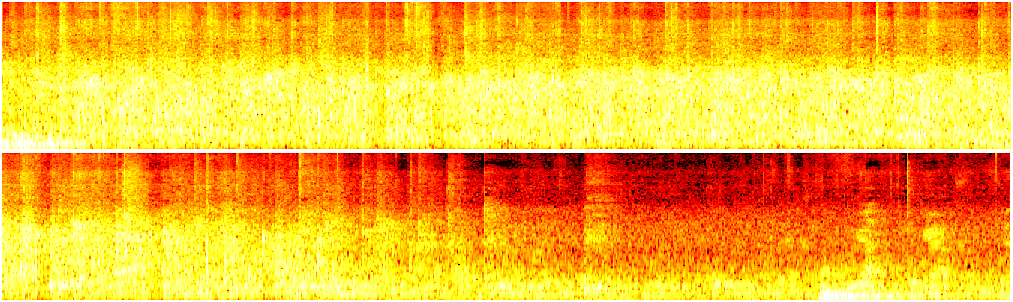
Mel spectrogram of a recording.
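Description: An award ceremony audience claps in sustained, dense applause that thins out toward the end, with voices audible in the hall.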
